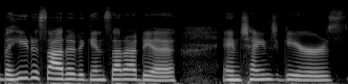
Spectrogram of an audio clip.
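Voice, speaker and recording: A normal speaking voice on a very clean recording with a silent background. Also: woman. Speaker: podcast co-host. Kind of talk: casual podcast chat and narrated case retelling. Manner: laughs often, upbeat.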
